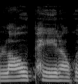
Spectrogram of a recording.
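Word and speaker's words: Laufey: 그래서 제가 많이 듣기도 했고 LP를 많이 산 가수인 해외 아티스트 분인데 레이베이라는 아티스트예요. 뭐 라우페이라고 읽기도 하고 레이베이라는 분인데 저랑 동갑으로 알고 있어요.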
